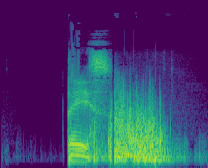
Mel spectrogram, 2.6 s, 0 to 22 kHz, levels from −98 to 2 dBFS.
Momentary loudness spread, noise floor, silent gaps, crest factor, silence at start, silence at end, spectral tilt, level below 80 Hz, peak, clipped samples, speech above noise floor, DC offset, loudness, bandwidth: 11 LU; -78 dBFS; none; 14 dB; 0.85 s; 0.3 s; -6 dB/octave; -48 dBFS; 0 dBFS; under 0.1%; 66 dB; under 0.1%; -14 LUFS; 9.2 kHz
